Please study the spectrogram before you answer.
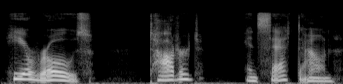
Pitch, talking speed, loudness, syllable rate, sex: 195 Hz, 105 wpm, -19 LUFS, 4.2 syllables/s, female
